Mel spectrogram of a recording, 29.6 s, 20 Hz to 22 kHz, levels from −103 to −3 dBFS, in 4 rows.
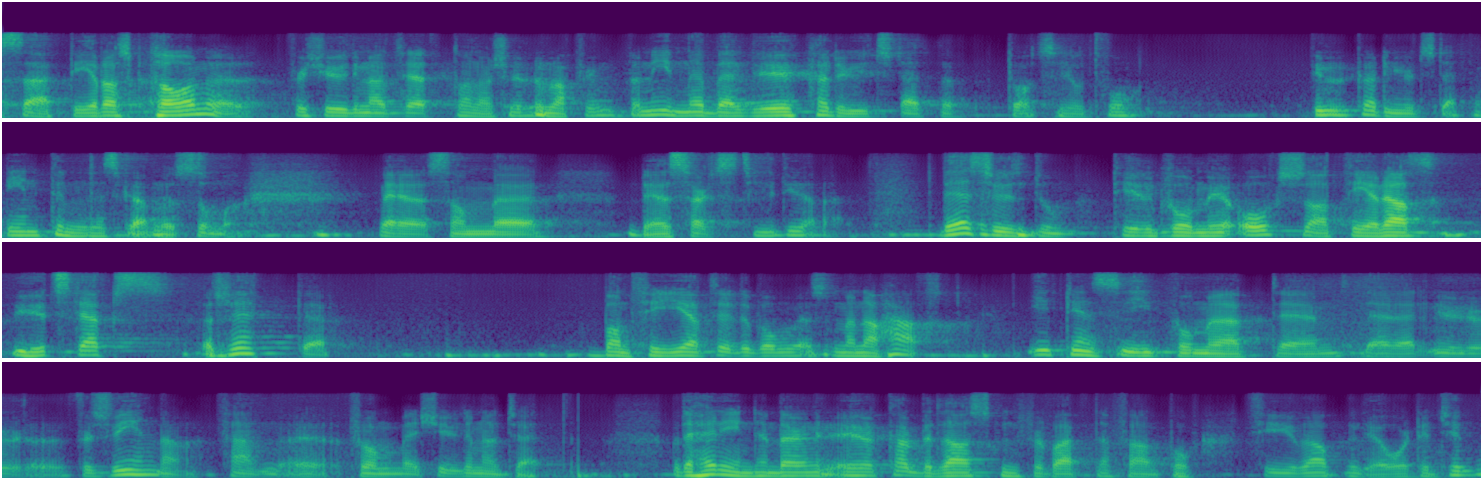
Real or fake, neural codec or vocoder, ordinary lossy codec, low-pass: fake; codec, 16 kHz, 0.5 kbps, X-Codec, HuBERT features, trained on balanced general audio; none; 7.2 kHz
